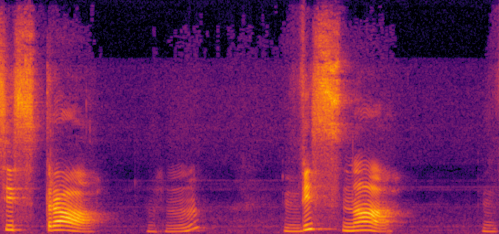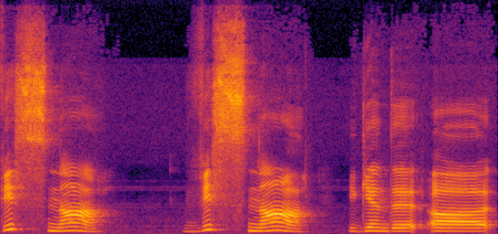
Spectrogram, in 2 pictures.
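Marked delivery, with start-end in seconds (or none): 0.0-1.0 Сестра with е as i, stress on the final a; reduced unstressed Ye. Shown as a demonstration. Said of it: "pronounced as И". 2.8-8.1 Весна with е as i, stress on the final a; reduced unstressed Ye. Shown as a demonstration. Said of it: "stress goes to A".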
